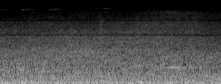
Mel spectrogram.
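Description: Steady outdoor background noise with a strong low rumble and no distinct events.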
